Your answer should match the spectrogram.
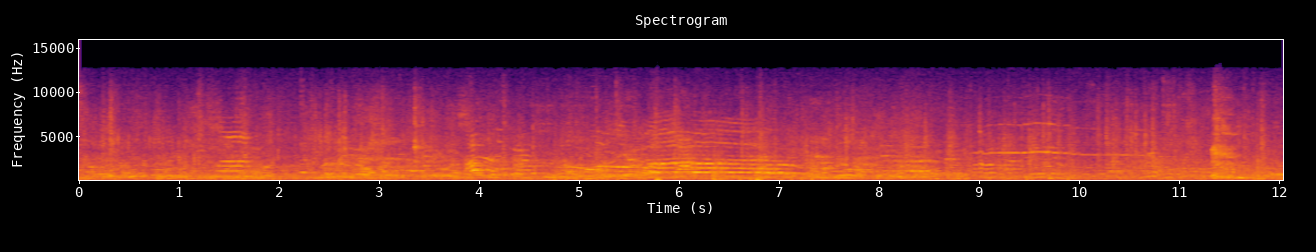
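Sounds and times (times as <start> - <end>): children talking and calling: 0.0 - 12.0.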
